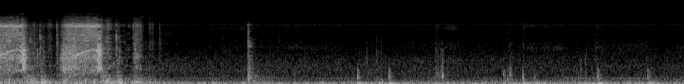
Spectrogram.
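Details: Kohler 725cc V-twin surface-drive mud motor on a Pro Drive X Series boat with a thrown cylinder 1 connecting rod (2012) and a makeshift filed key. A loud rev, then sparse, uneven pops over a weak idle: it fires on only one cylinder.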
